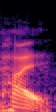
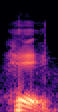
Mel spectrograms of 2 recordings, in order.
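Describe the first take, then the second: First: The vowel is a diphthong like 'eye'. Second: The vowel is like the one in 'say'. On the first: Native speakers say it this way. The speaker calls it right. "যারা original Pakistani তারা উচ্চারণ করে হায়" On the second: Non-native speakers say it this way. The speaker calls it wrong. "তারা এটাকে বলে হে"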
